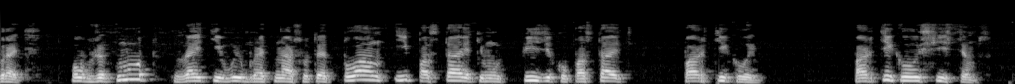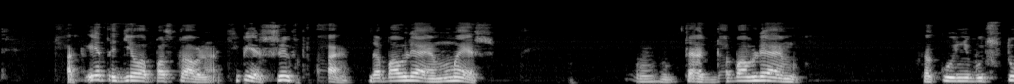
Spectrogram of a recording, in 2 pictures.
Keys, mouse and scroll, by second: 0.6 click, 2.1 click, 5.8 click, 7.5 click, 10.3 shift+middle click, 13.3 shift+a.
